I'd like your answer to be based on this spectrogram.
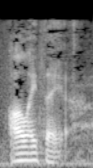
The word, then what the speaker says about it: aletheia: And then, aletheia. A-L, long E-T-H-E-I-A, aletheia. And aletheia is the Greek word for absolute truth.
